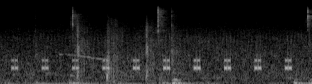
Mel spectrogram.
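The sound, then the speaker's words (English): A video game item sound signalling a health boost item: a steady train of about ten short, evenly spaced two-tone electronic beeps, mid-pitched and fairly loud, with a few faint clicks and bursts of game noise underneath. “So that kind of beeping noise is an item.”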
